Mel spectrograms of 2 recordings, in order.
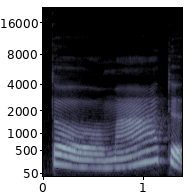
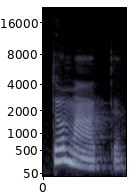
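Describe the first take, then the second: First: Tomate stretched out, pitch low, tune rising at the end; drawn-out model word. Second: Said in the usual way. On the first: Shown as a demonstration. Teacher modelling Tomate for pupils to repeat. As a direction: sing out Tomate slowly with a lifting end. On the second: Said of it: "Une tomate".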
